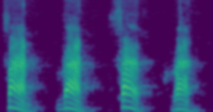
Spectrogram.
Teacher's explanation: The lower lip is raising towards the upper teeth. Upper teeth is slightly brushing to the inner part of the lower lip. And when that contact is released, that closure is released, then only we can produce f, w, f, w. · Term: labiodental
